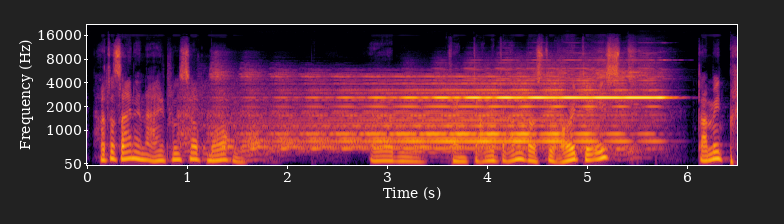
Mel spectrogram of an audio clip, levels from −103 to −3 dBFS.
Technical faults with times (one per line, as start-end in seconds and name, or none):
0.90-6.22 feedback howl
